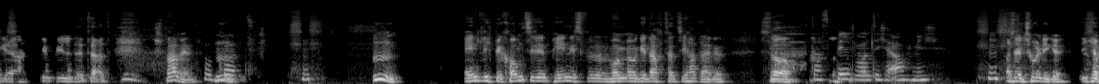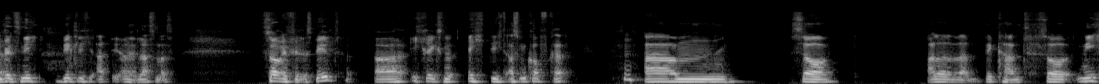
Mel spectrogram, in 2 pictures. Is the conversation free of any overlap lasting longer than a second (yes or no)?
yes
